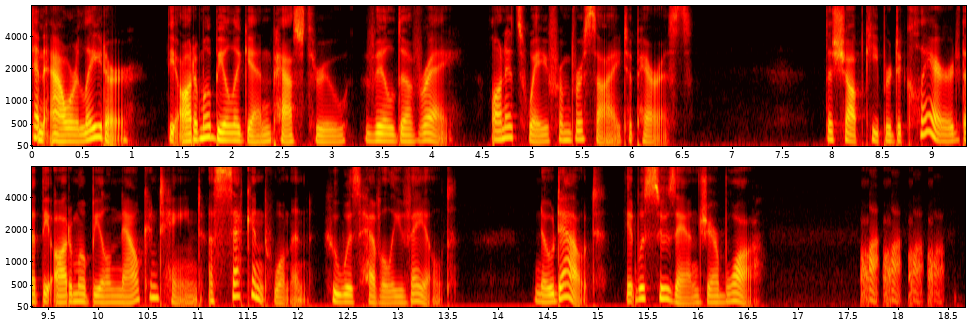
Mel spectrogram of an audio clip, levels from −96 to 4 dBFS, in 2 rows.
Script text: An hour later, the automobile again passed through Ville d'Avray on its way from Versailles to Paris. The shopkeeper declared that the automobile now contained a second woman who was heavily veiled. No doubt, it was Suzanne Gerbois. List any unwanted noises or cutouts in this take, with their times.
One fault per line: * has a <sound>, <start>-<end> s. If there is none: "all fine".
* has a laugh, 17.6-18.5 s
